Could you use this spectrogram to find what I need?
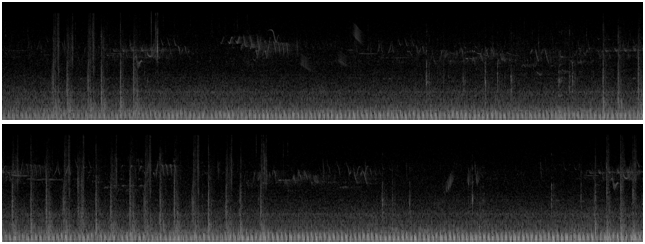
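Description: Footsteps crunch through dry grass and straw.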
